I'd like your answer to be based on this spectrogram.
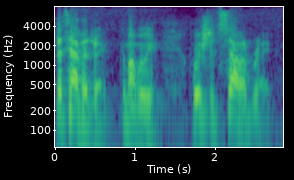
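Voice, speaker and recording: An actor playing a crass, drunken movie director husband in a radio drama, brusque, sneering and slangy. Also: male voice, medium pitch, wildly swooping pitch, a little fast, husky. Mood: breezy, pushy. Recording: dull lo-fi radio drama recording.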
